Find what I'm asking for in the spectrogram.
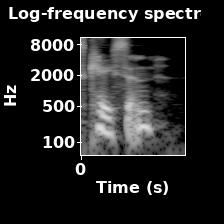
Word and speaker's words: caisson: And the real pronunciation, as several listeners pointed out, thank you, is caisson.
